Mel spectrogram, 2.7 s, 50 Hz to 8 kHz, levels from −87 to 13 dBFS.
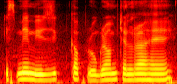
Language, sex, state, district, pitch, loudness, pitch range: Hindi, female, Maharashtra, Mumbai Suburban, 160 Hz, -13 LUFS, 155-165 Hz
